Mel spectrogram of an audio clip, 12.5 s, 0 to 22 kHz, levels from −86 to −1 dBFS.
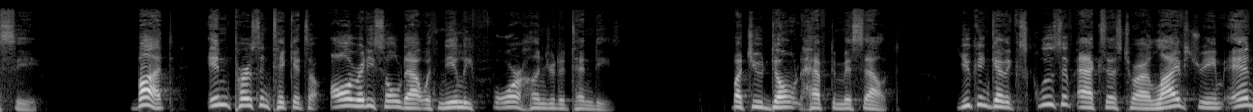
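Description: No technical faults can be heard in this speech recording. Nothing in it calls for a timestamp or a closer look.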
